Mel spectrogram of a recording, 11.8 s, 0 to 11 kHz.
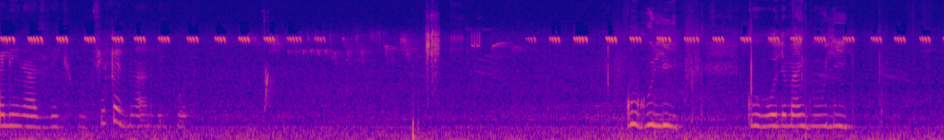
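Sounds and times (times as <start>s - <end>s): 
speech: 0.0s - 2.7s, 7.8s - 10.8s
grasshopper chirping in short high-pitched pulses: 0.0s - 4.1s, 6.6s - 11.7s
low rumble: 0.0s - 11.7s.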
